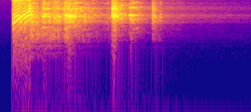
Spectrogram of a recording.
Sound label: Broken Car Window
